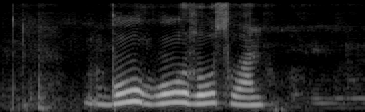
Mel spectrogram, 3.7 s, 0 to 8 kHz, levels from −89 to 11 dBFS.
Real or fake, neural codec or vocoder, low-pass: fake; codec, 32 kHz, 1.9 kbps, SNAC; 7.2 kHz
